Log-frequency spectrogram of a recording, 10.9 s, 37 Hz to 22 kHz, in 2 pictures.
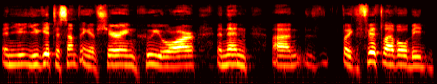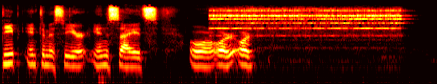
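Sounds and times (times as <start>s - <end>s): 
speech: 0.0s - 9.0s
bell ringing: 8.1s - 10.7s.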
